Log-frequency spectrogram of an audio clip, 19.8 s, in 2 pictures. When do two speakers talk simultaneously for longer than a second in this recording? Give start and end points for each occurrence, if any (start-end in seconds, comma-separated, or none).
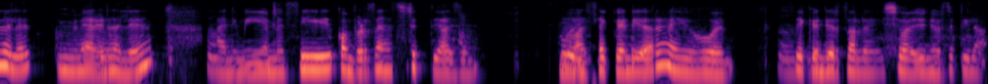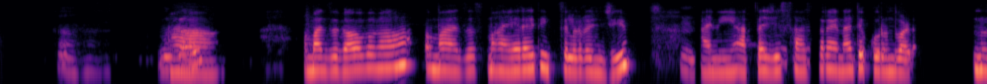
none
